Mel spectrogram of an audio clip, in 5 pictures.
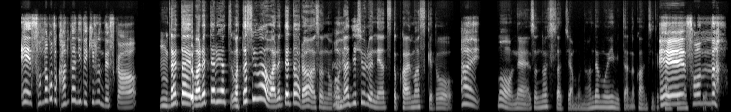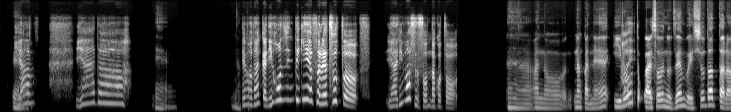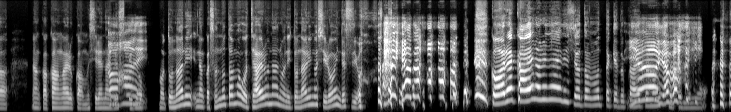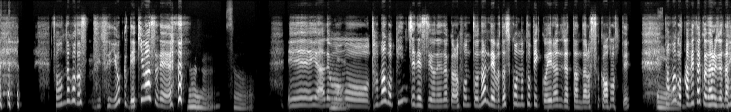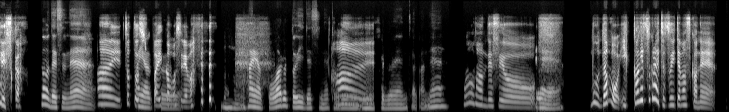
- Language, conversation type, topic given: Japanese, unstructured, たまご焼きとオムレツでは、どちらが好きですか？
- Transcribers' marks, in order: other background noise; tapping; joyful: "あ、やだ"; laugh; unintelligible speech; laughing while speaking: "やばい"; laugh; chuckle; laughing while speaking: "しれません"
